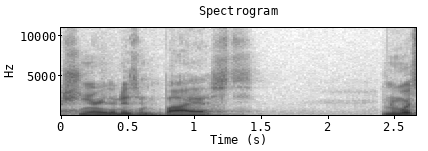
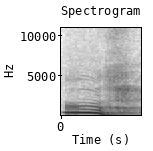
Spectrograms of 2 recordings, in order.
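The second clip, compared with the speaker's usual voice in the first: mock bored sigh; 4 dB louder than usual. Mimicking apathetic churchgoers.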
